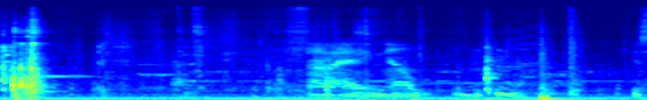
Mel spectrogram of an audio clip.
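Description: A burst of laughter at the start, then scattered light clinks and knocks of glass bowls and dishes on a kitchen counter while raw ground meat is mixed by hand, with a low knock near the end.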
